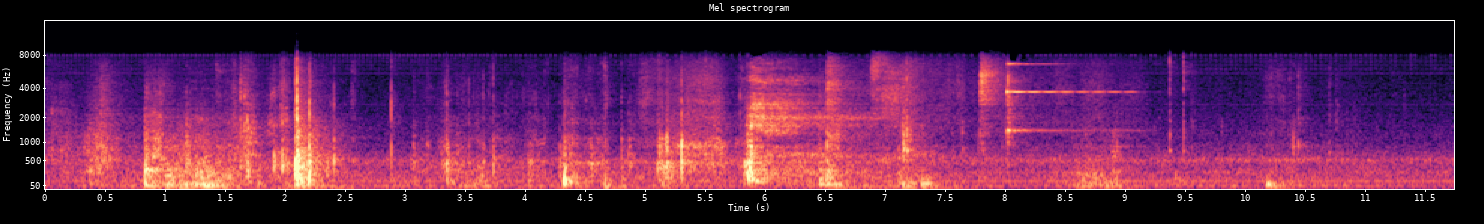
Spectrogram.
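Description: Scattered knocks, thumps and rustling as a person moves about and settles into a desk chair at a computer. A short steady electronic beep sounds about eight seconds in, after which it goes quieter.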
